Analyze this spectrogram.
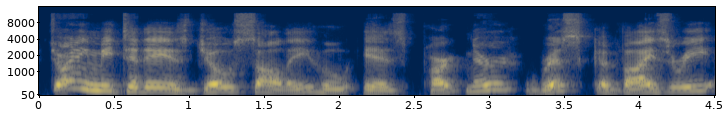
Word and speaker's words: Solly: I forgot to ask you, I hope I pronounced your last name right. Yes, Joe Solly.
